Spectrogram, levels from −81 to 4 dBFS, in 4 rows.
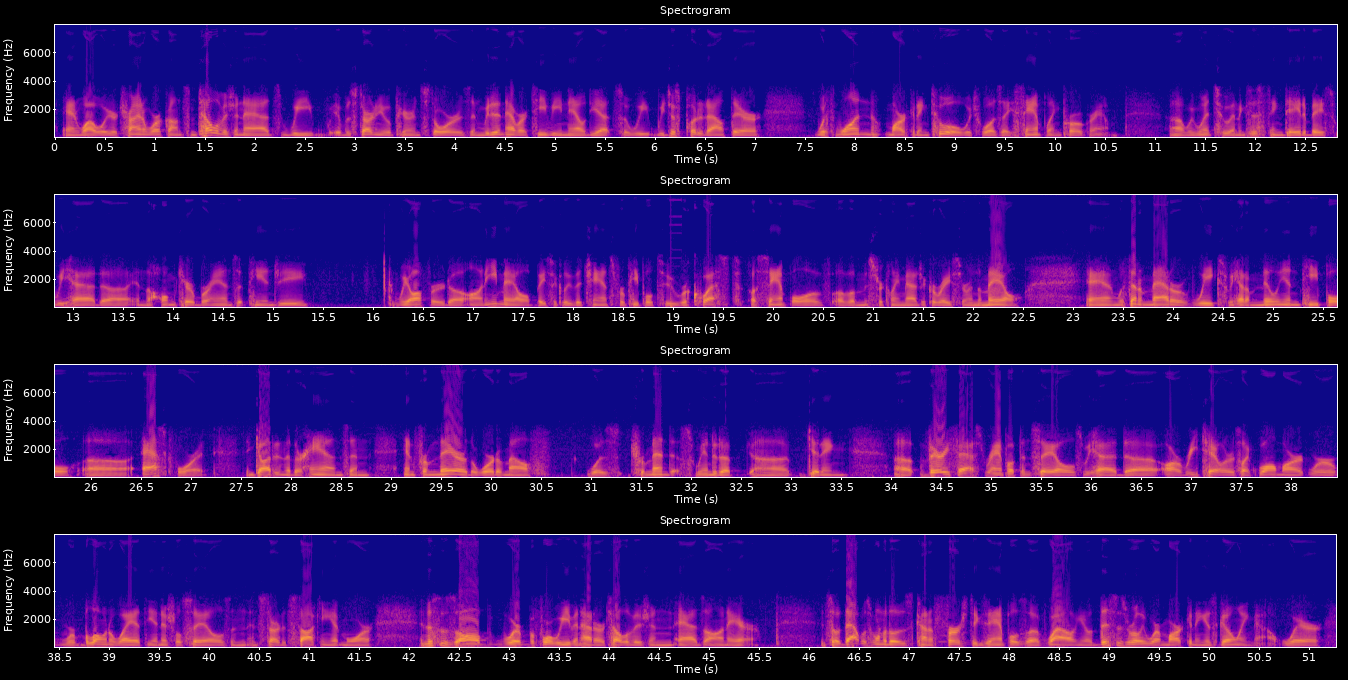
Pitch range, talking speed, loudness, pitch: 95-110 Hz, 220 wpm, -25 LUFS, 100 Hz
